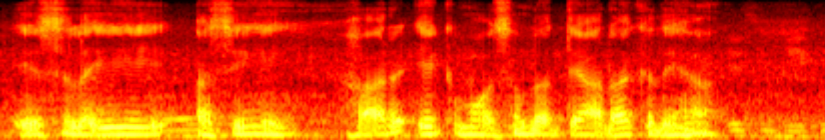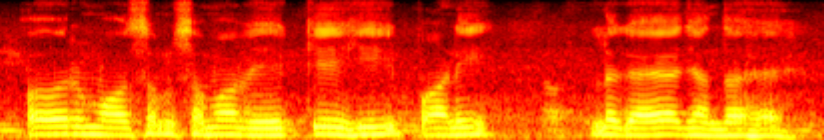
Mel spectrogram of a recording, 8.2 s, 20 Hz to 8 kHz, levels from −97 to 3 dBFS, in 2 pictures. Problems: background sounds at intervals, background conversations at intervals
